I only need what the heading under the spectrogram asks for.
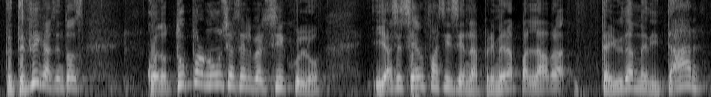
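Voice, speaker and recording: A man leads a Bible class in a fairly high voice. He keeps turning to the group with questions. He leans hard on single words to make a point. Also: lively intonation, moderate pace, darkish tone. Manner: asks the group questions and stresses words for emphasis. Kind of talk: interactive church teaching.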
